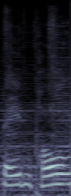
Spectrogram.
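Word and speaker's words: Baden-Powell: lord robert stevenson smythe baden pole of gilwell but when he was around scouts he was simply bp and by the way the correct pronunciation of his name is pole like in whole not powell like in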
